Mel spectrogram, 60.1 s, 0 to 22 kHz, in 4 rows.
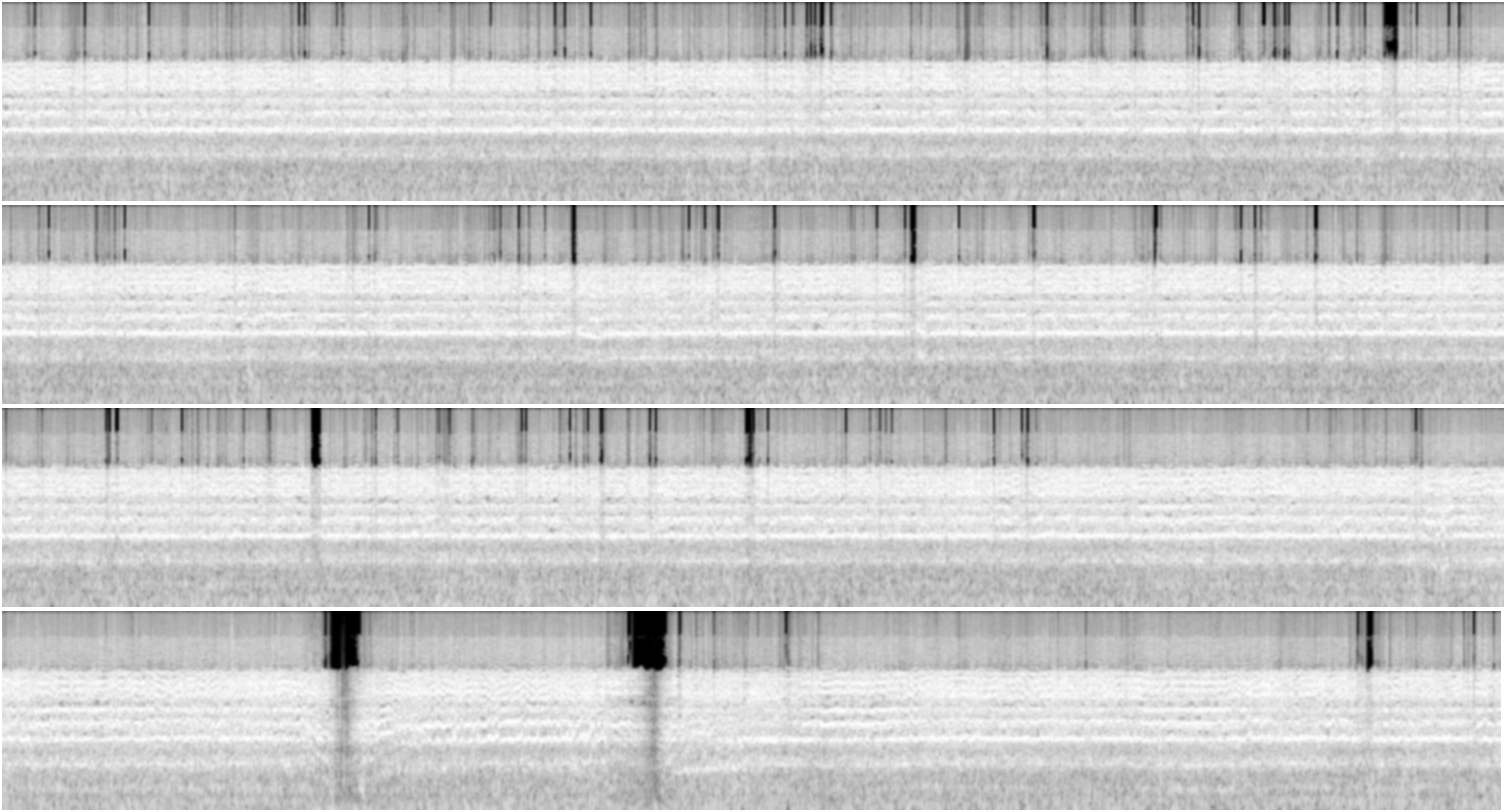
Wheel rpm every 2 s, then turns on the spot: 230, 230, 230, 230, 230, 230, 230, 230, 230, 230, 230, 230, 230, 230, 230, 230, 230, 230, 240, 240, 230, 230, 220, 210, 150, 150, 200, 230, 220, 230.
none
